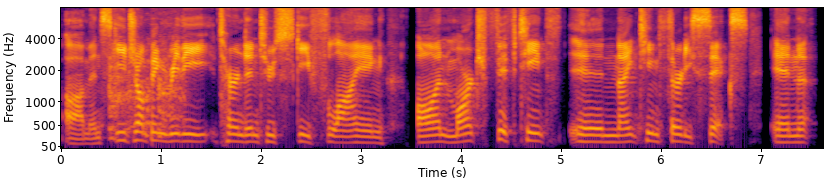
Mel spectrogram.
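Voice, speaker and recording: A man co-hosting a podcast, casually walking friends through facts, halting with many ums and uhs. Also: a little high, a bit bright. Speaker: podcast co-host presenting a topic. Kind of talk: casual chat, explaining facts.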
